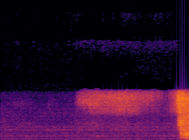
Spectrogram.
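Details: Speaker's own ventilator heard while recording a podcast: over a low room hum, a soft airy hiss rises and holds, ending in a louder whoosh; one mechanical ventilator breath cycle.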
